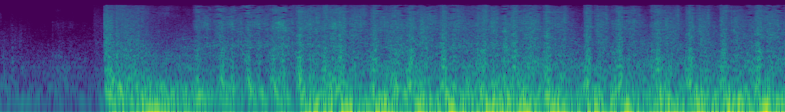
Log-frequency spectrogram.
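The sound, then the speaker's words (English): Video game gunfire bursts in suddenly after a brief quiet moment, then continues as loud, dense, rapid shooting that barely lets up. “Who just shot at me?”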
